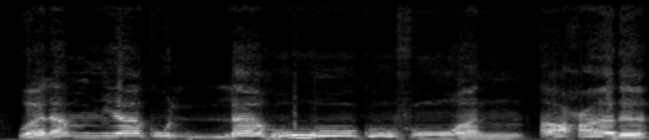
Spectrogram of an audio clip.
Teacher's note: لام کو مضبوطی کے ساتھ ادا کیا جائے گا اور ہا کو 1 سیکنڈ لمبا کر کے پڑھا جائے گا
